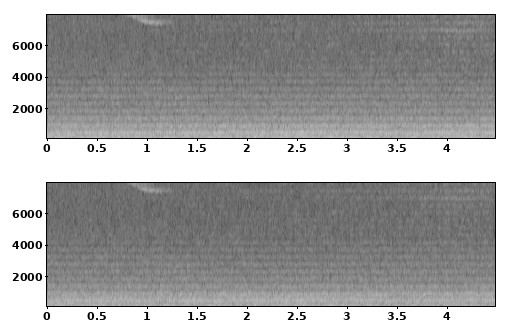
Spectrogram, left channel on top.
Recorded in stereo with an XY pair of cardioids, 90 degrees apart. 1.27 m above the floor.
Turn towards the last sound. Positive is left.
turn(degrees=15)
